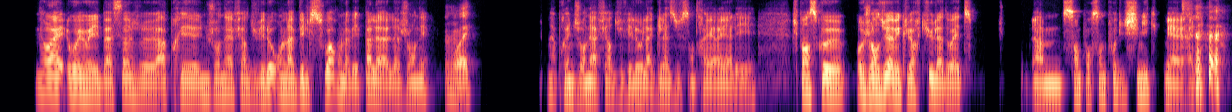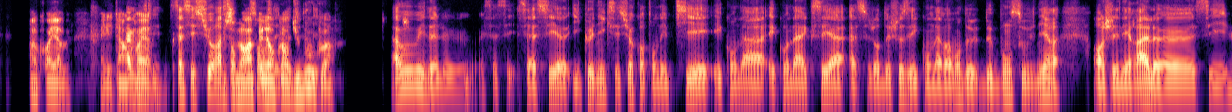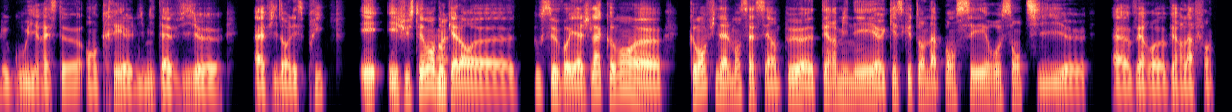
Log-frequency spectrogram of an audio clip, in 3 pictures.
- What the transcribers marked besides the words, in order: other background noise; laugh; tapping
- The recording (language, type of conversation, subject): French, podcast, Quelle a été ton expérience de camping la plus mémorable ?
